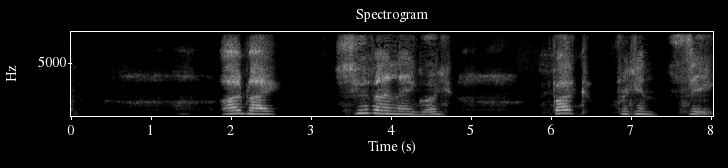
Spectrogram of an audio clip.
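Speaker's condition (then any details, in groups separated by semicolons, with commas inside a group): Cerebral palsy with ataxia; ataxia, tracheostomy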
